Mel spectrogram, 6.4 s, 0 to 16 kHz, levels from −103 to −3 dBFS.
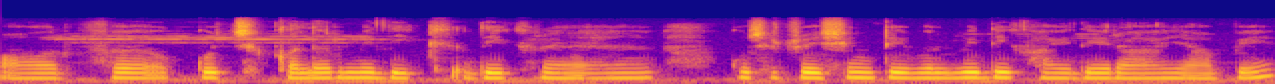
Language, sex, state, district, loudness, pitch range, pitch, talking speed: Hindi, female, Bihar, Vaishali, -18 LUFS, 190-200 Hz, 195 Hz, 180 wpm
